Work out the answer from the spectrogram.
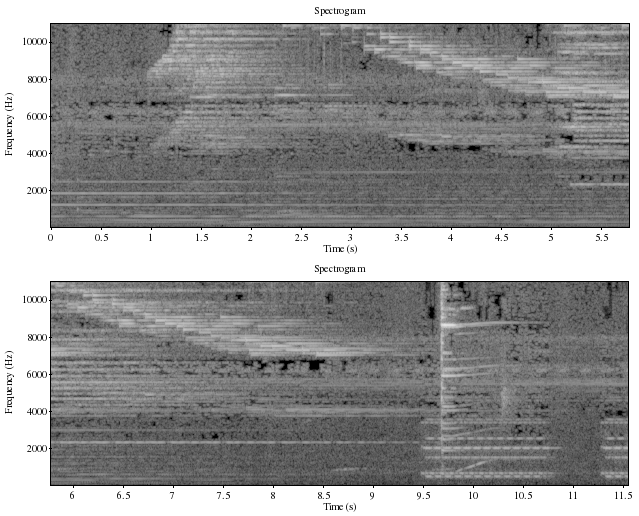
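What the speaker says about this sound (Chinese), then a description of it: "怎么可能还有电话？" A telephone rings at a farmhouse on a reality show, a sustained electronic ringing tone that repeats steadily and grows louder near the end.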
